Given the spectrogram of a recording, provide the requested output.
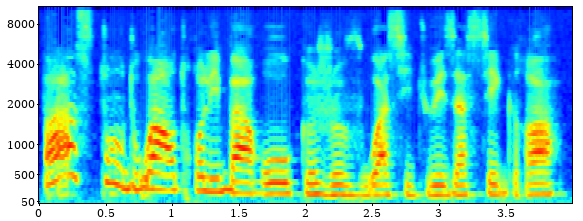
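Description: A woman voicing a wicked, half-blind old witch with a shrill, drawn-out, scolding voice. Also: sing-song, creaky, exaggerated voice. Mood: gloating scolding.

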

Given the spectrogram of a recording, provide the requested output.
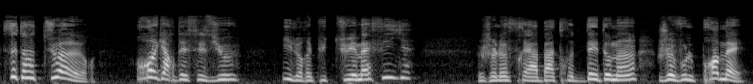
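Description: A reader voicing a loud bossy mayor. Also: male voice, very animated, moderate pace, no room sound. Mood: furious. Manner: loud, commanding, raised pitch. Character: pompous bossy rich middle-aged village mayor. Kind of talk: storybook reading.

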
